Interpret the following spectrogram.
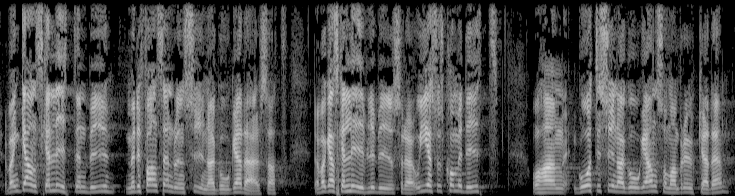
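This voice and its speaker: A man preaching a sermon in a church, telling the story in a relaxed, conversational way with frequent fillers. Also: high-pitched. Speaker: pastor. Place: church hall. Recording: long hall reverb in church.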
